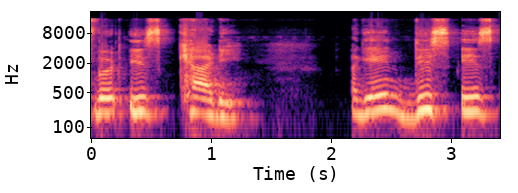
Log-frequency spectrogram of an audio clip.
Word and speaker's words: Khaadi: solution of this thing the right word is caddy again this is caddy not khadi or anything it is caddy is it clear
